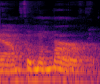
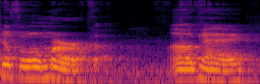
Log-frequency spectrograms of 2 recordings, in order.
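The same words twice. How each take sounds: First: Said in the usual way. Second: Laughing. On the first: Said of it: "I'm not from Barbados". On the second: Real, not acted. Laughing repeat of own joke.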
